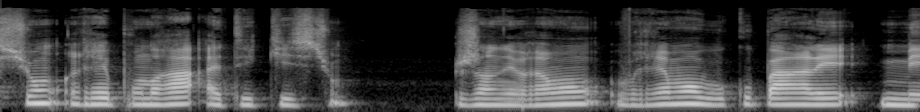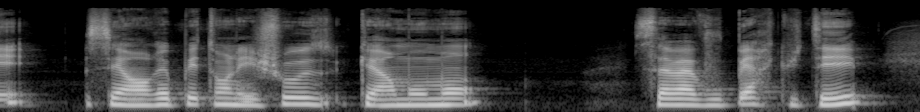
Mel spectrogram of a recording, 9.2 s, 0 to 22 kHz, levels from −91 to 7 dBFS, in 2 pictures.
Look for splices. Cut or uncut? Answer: uncut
